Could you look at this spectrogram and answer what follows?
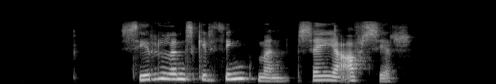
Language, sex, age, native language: Icelandic, female, 30-39, Icelandic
